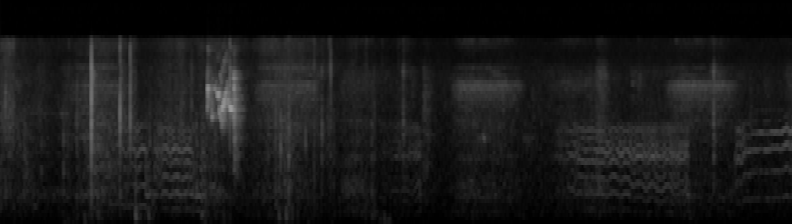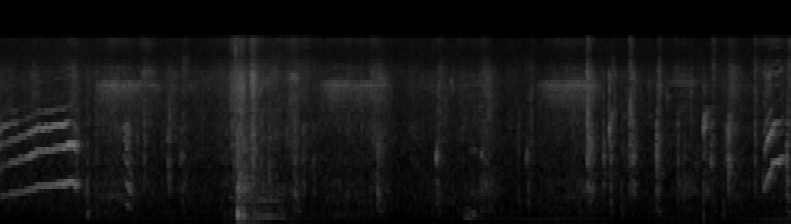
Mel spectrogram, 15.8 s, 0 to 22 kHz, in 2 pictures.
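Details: Litter of Labrador Retriever puppies aged 10 days: high, wavering squeals and rising whimpers in short bursts, one long upward-bending whine near the middle, with scuffling movement and a low background hum between calls.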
